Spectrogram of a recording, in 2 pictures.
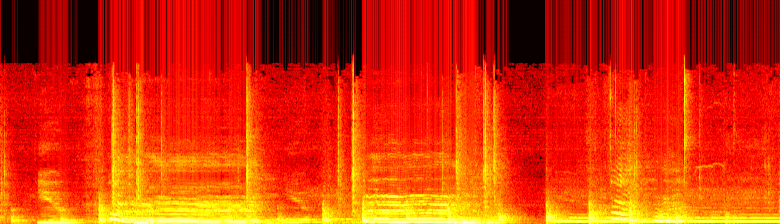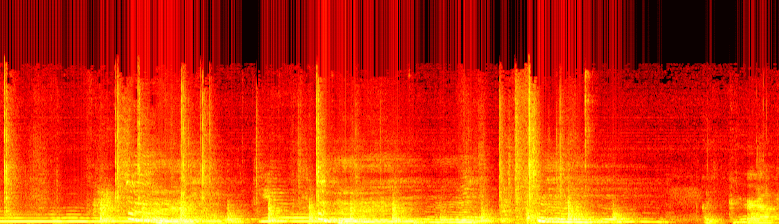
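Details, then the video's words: Female Curly-Coated Retriever aged ten singing "Till There Was You" in her nightly routine; repeated sliding, quavering howls in bursts alternate with a person's long held sung notes and brief talk. "the singing dog - Curly-Coated Retriever"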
